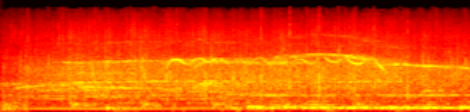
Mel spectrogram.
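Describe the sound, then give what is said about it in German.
A large audience claps steadily after a film, a dense, sustained wash of applause holding at a fairly loud level for the whole stretch, with faint whistles or cheers rising above it. “Bis auf den Applaus, glaube ich, nach dem Film.”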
